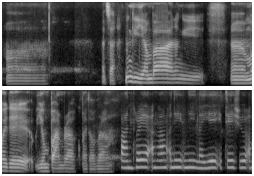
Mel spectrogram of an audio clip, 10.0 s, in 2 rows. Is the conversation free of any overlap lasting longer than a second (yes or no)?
yes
